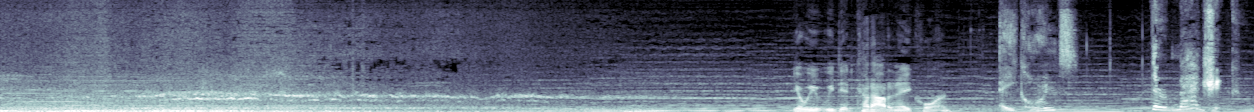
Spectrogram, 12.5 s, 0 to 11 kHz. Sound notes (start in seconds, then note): 1.6 wind Howling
